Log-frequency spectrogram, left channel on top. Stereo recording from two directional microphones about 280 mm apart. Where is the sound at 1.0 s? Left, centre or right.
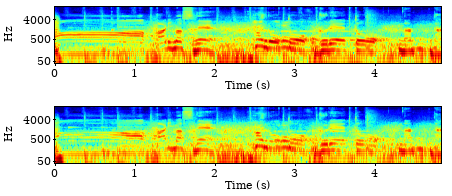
Centre.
